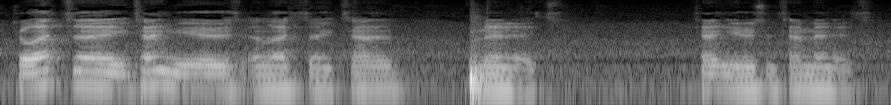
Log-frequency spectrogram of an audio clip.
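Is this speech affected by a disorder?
Yes: tongue cancer surgery.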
